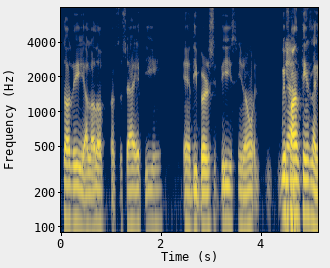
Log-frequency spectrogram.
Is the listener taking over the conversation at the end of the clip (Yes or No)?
No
